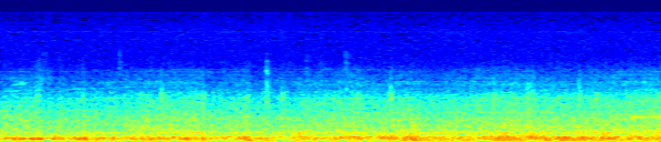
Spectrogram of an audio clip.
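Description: Tramway Français Standard (TFS) tram running along street track, heard from inside the driver's cab: a steady low rumble from wheels and running gear with faint scattered clicks. A faint steady whine joins near the end.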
